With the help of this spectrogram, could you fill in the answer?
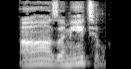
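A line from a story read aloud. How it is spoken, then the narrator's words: Displeased drawl. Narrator (Russian): недовольно протянул Хома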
